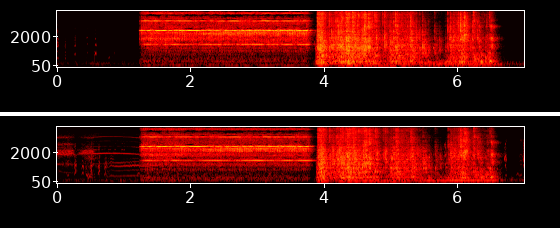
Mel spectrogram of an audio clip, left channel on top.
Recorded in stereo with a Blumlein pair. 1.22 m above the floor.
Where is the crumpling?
40° left, 0.8 m.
